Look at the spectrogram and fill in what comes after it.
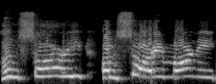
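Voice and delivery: frantic, panicked, very high and drawn-out. Retelling apologizing to the casting director after an audition: imitating own panicked apology. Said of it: "I was freaking out".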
